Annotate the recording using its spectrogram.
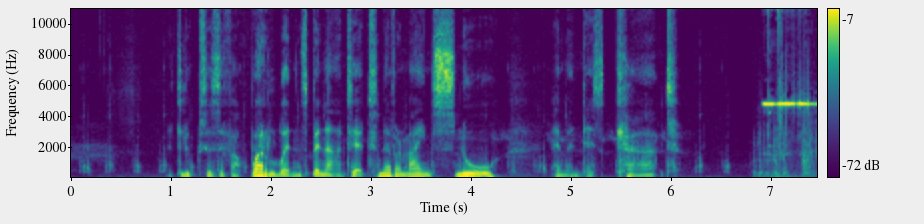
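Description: An elderly woman talks calmly, close by.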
